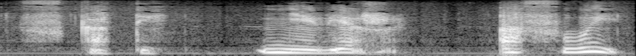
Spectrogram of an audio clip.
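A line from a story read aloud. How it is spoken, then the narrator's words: Repeated through tears. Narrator (Russian): Он повторял сквозь слезы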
